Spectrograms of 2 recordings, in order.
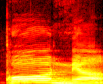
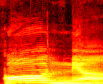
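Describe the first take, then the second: The two takes are said the same way.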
